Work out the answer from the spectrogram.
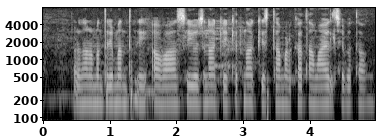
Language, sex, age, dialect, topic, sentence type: Maithili, female, 31-35, Angika, banking, question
